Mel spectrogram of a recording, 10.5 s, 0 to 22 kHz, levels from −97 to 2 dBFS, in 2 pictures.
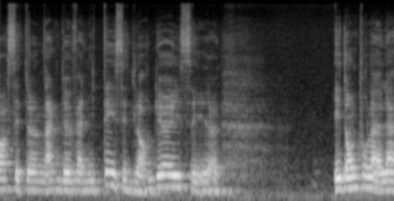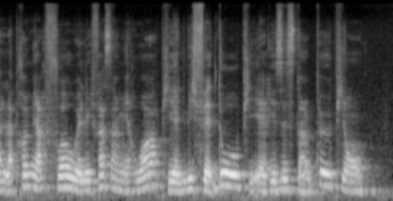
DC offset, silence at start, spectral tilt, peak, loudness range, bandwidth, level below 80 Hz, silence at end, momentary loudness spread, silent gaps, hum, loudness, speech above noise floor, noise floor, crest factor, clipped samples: under 0.1%; 0 s; -6.5 dB/octave; -2 dBFS; 3 LU; over 20 kHz; -52 dBFS; 0.25 s; 9 LU; none; none; -18 LUFS; 34 dB; -51 dBFS; 16 dB; under 0.1%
